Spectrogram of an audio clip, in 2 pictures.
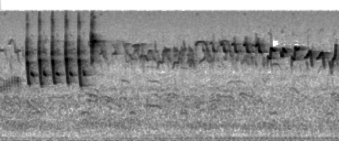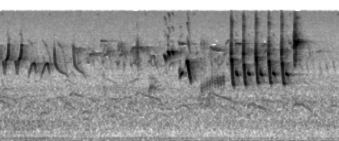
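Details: Common nightingale at the Horsmeertjes on Texel: fast percussive rattles open and close a run of warbling, chattering phrases, set against a steady low hum.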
